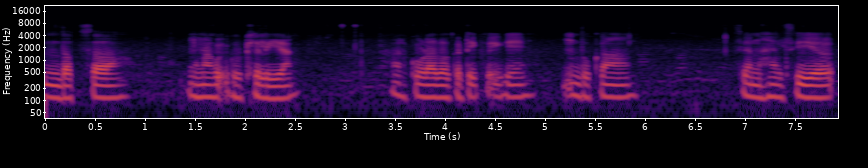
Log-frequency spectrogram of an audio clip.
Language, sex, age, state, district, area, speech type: Santali, male, 18-30, West Bengal, Purba Bardhaman, rural, spontaneous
